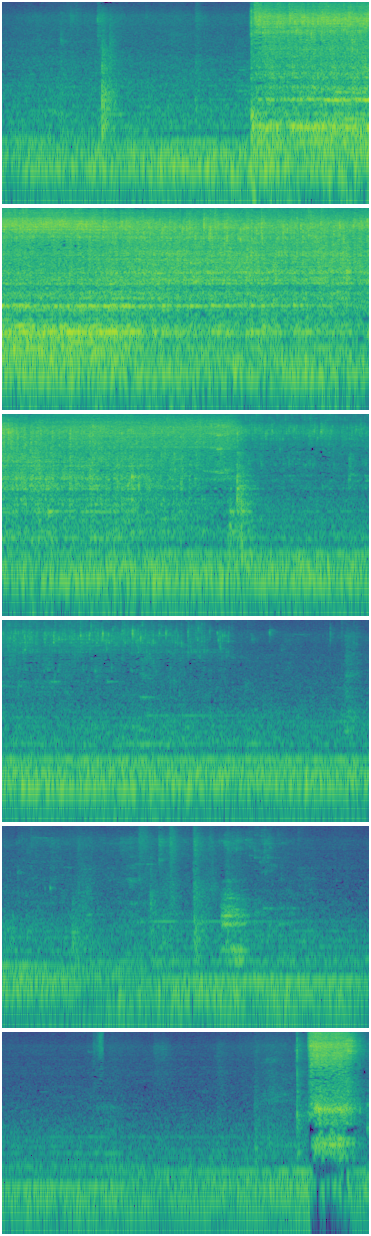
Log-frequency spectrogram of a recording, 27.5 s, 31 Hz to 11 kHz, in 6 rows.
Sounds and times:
Toilet flush: 0:03.1 - 0:16.7.

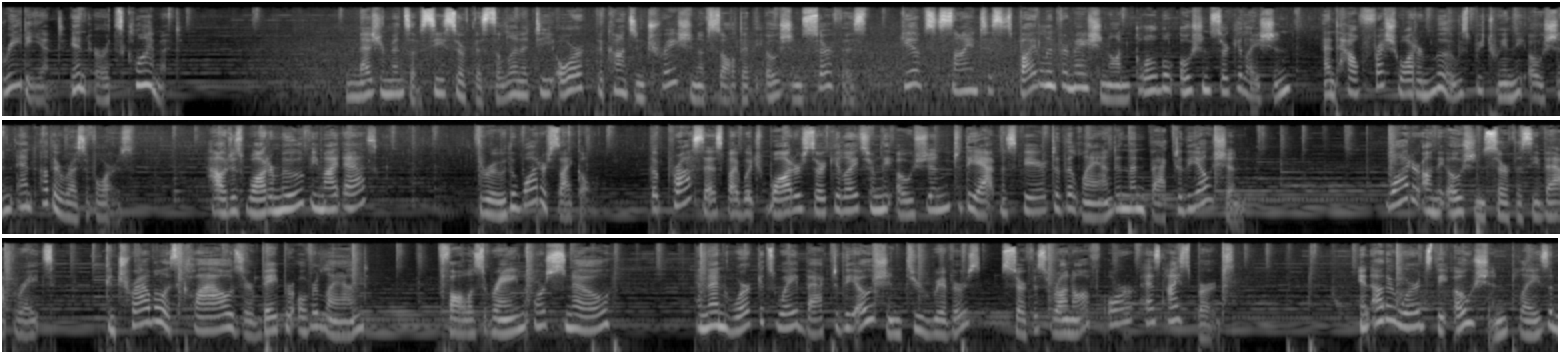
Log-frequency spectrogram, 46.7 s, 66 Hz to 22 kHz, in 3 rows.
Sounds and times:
Speech: 0:00.0 - 0:01.8, 0:03.4 - 0:16.9, 0:17.6 - 0:19.4, 0:20.3 - 0:21.5, 0:22.1 - 0:28.0, 0:29.4 - 0:34.8, 0:35.6 - 0:37.3, 0:38.1 - 0:43.5, 0:44.7 - 0:46.7
Music: 0:00.0 - 0:46.7.

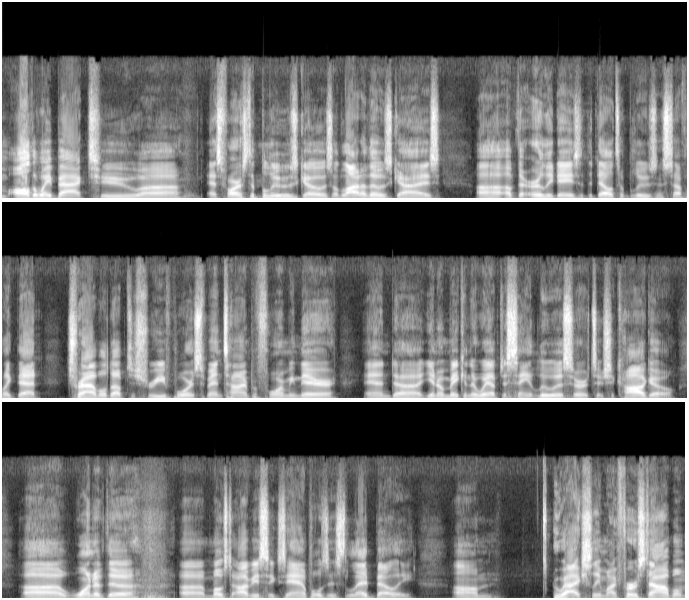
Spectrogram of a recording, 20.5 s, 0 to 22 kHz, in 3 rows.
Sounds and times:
Speech: 0:00.0 - 0:20.5.

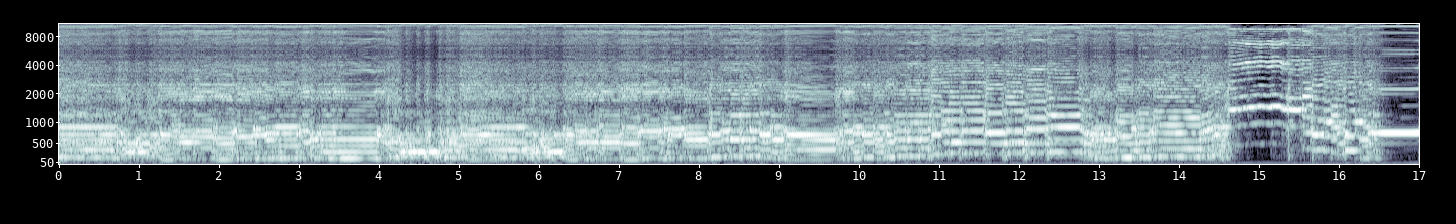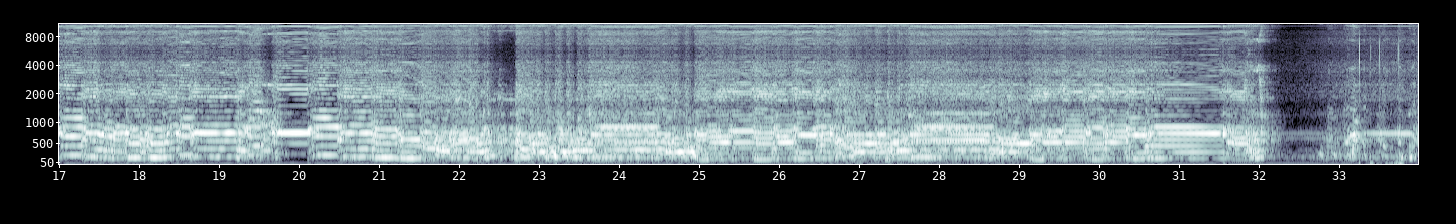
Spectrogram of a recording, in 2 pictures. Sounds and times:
Electric guitar: 0:00.0 - 0:33.9.

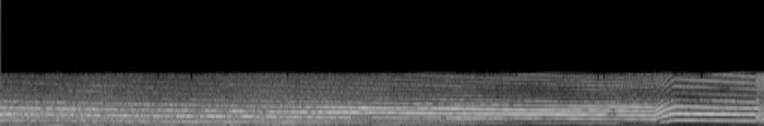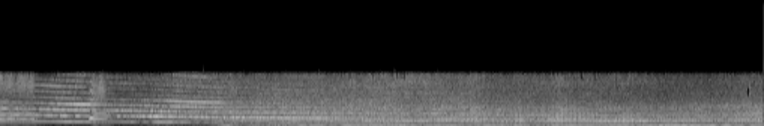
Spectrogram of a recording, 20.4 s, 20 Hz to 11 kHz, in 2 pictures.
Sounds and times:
Fire engine, fire truck (siren): 0:00.0 - 0:20.3.

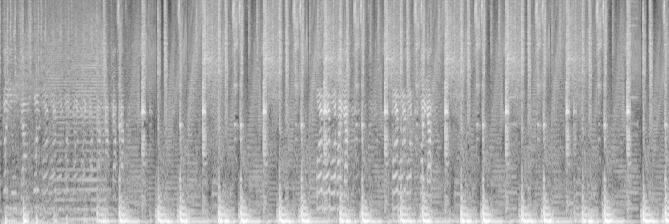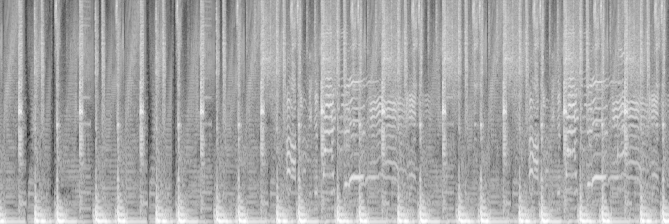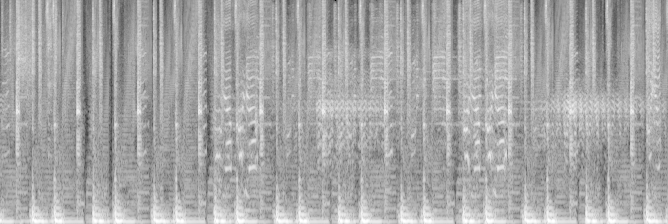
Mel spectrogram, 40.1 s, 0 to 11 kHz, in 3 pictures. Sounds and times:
Drum machine: 0:00.0 - 0:01.0, 0:01.9 - 0:40.1
Dubstep: 0:00.0 - 0:40.1.

